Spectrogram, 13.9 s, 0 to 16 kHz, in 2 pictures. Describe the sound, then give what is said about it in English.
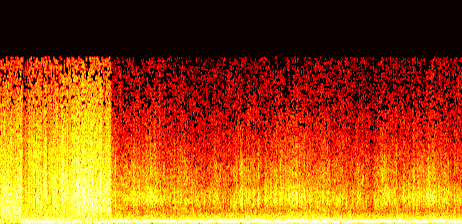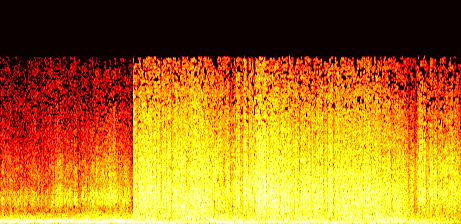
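Allied heavy and medium bombers drop bombs on German coastal defenses in the 24 hours before the landings; the explosions rumble in a loud, continuous roar, broken in the middle by a steady, low droning engine hum before the heavy blasts surge back. No one speaks. “Allied heavy and medium bombers, following in the wake of Bomber Command, send down their share of the 20,000 tons of bombs dropped in the 24 hours preceding the landings.”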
